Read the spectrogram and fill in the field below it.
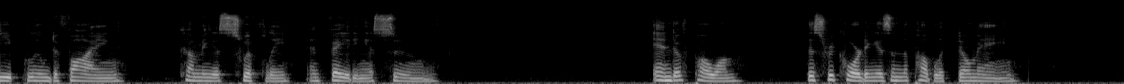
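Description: A woman reads aloud calmly and close to a microphone.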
